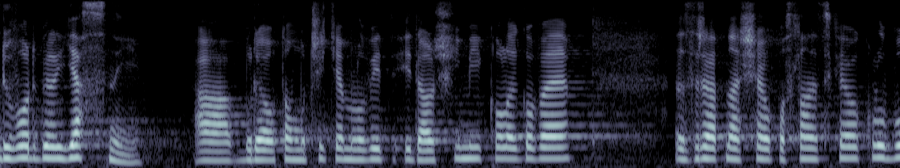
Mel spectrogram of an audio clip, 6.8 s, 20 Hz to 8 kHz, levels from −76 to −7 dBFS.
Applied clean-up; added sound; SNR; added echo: none; none; none; none.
